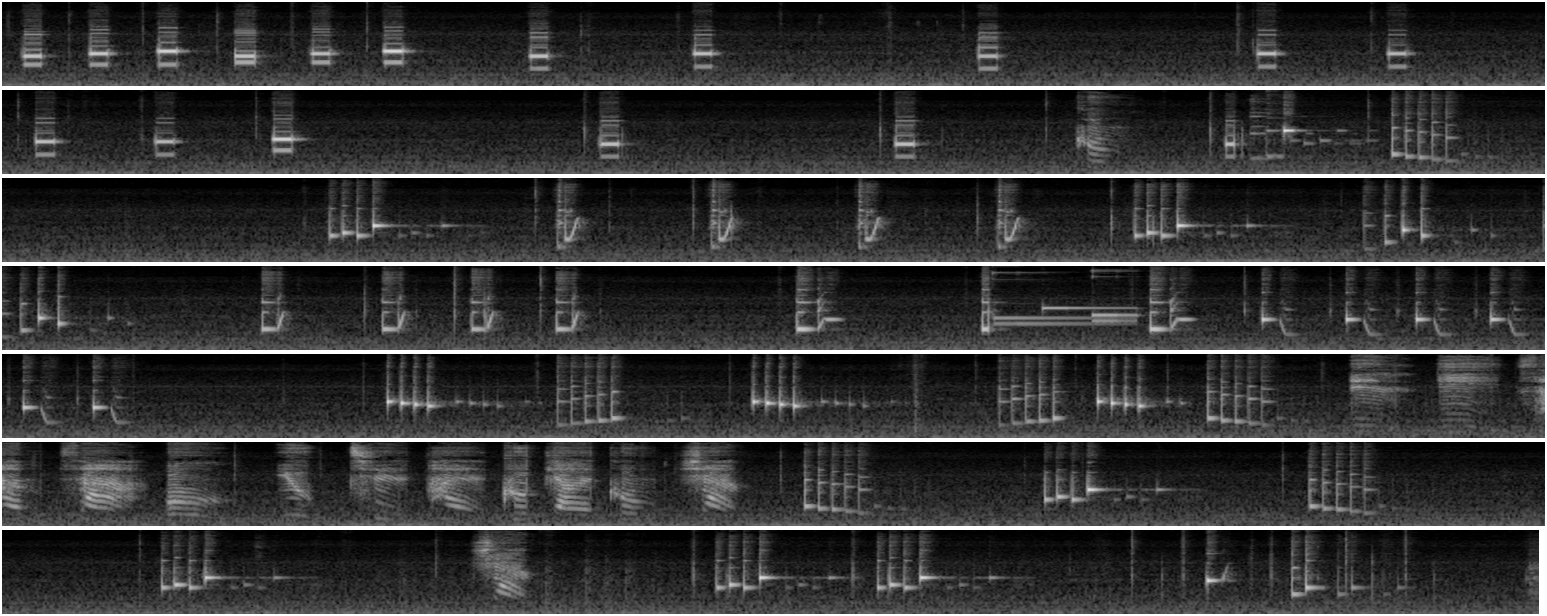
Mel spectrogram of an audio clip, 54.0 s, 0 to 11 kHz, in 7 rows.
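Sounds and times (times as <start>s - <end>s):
phone multi-tone chime: 28.1s - 31.5s
phone electronic beeps: 28.1s - 31.6s.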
